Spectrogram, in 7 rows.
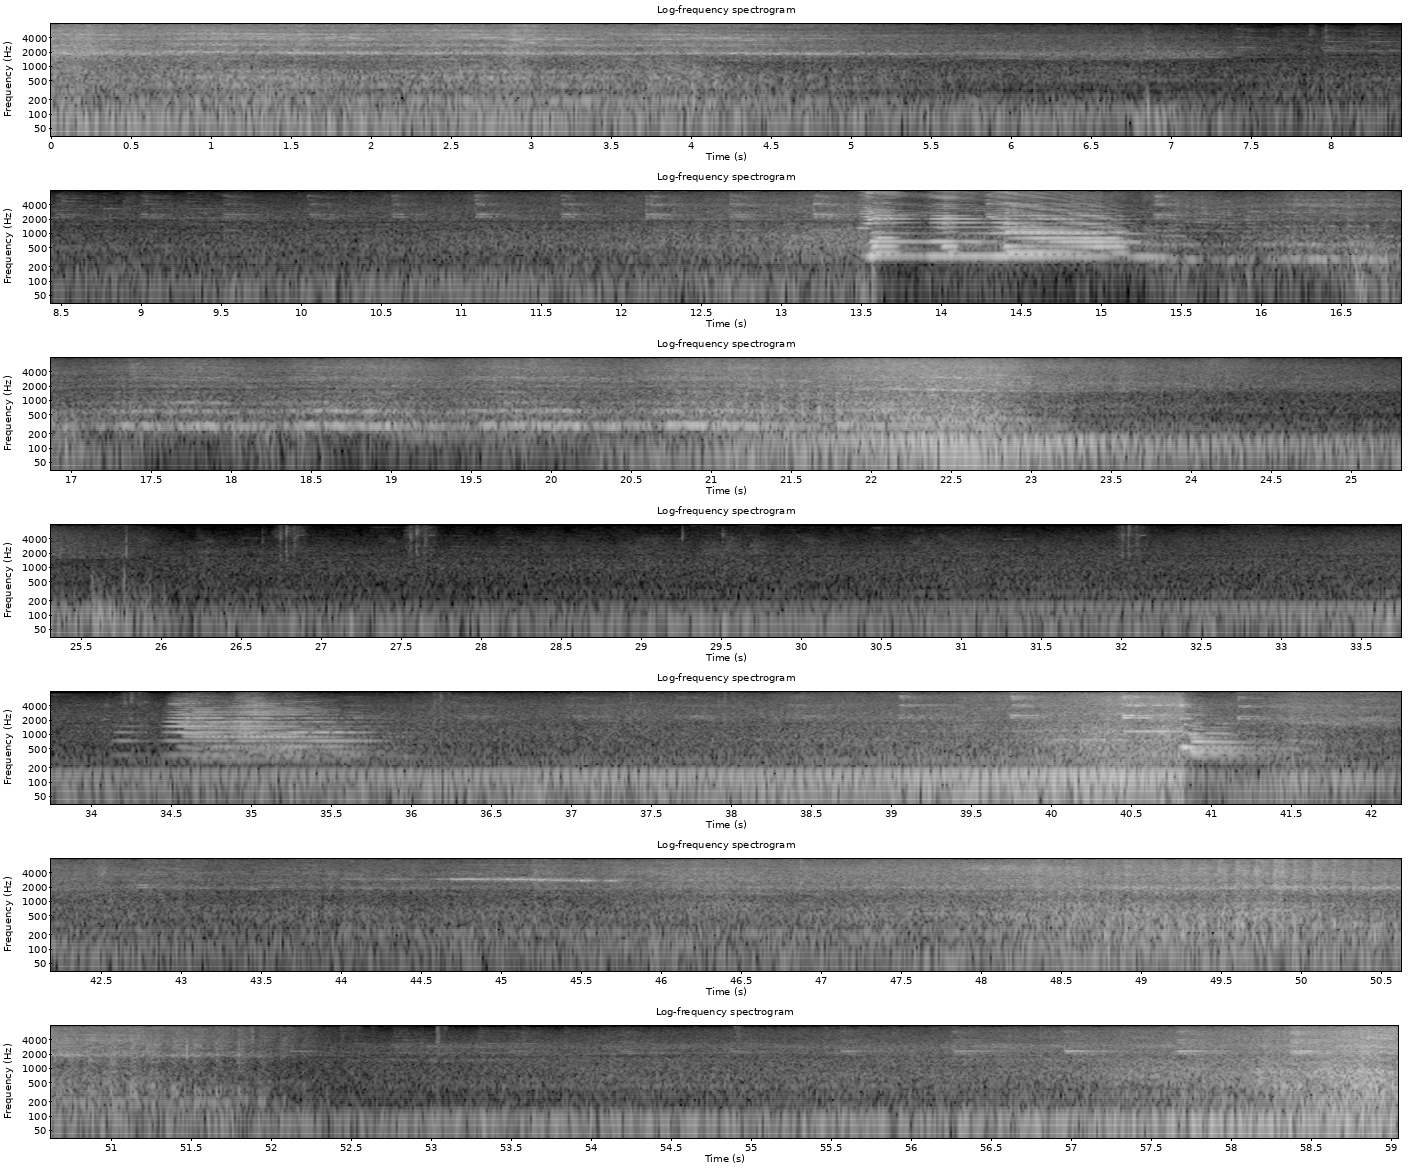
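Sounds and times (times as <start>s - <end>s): train wheels on rails: 0.0s - 59.0s
train horn blast: 13.5s - 15.6s, 34.1s - 36.1s, 39.9s - 41.6s
wheel squeal: 44.0s - 46.0s.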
